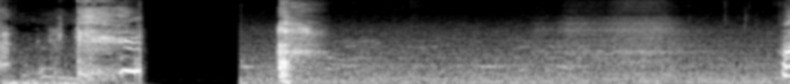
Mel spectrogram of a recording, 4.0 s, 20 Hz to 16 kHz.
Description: Tik Tok Girls taking Covid 19 재채기 swab test and unexpectedly start to sneeze uncontrollably.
